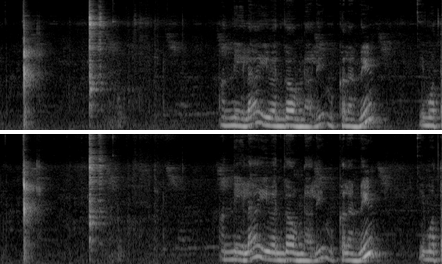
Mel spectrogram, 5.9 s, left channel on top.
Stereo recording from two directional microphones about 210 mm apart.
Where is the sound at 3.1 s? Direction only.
30° right (ahead or behind).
